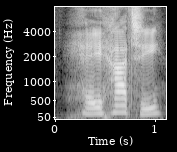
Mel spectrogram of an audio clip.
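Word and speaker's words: Heihachi: has used characters like he Hachi hey hey it says he I know but that's just how it's spelled all right hey Hachi from Tekken or Link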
